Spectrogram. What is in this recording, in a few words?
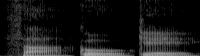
"thakoke", concat syllables; Affixing experiment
